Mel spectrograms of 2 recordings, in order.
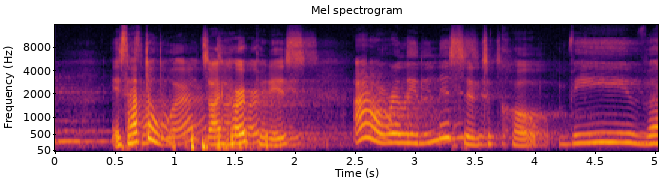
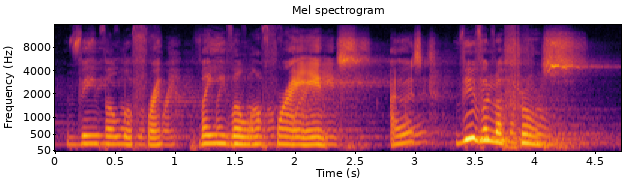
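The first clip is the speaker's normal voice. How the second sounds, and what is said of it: Put-on French accent. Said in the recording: “I can't say it in a normal Australian accent. I know I don't normally speak in my normal accent ... I become a Frenchman.”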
